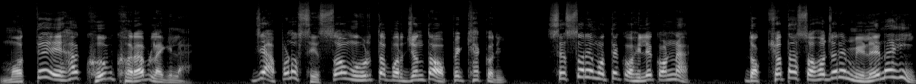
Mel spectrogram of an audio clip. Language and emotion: Odia, disgusted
